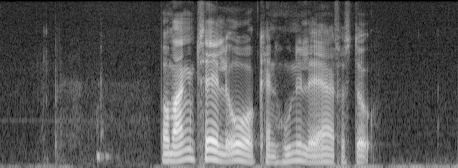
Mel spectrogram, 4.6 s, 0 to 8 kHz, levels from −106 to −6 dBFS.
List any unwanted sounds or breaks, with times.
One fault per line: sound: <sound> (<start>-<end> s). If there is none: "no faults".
sound: cough (1.0-1.2 s)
